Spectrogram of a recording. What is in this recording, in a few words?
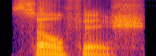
"selfish", American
